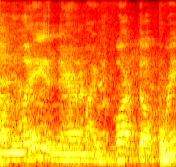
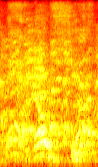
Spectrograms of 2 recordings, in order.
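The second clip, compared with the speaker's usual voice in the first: higher and louder, slow and drawn out; mock loud agreement; 9 semitones higher, 6 dB louder, slower than usual. Him answering his wife in bed, hammed up loud and slow. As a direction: hams up his own reply, slow and loud. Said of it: "and I'm like".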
